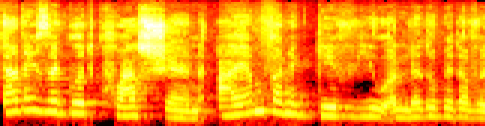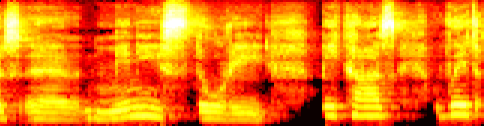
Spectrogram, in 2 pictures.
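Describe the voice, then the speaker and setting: Over noticeable background noise, a woman with a Persian accent speaks at a moderate pace in a fairly high pitch, her pitch swinging very widely. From Iran. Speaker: holistic wellness practitioner. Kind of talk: interview.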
